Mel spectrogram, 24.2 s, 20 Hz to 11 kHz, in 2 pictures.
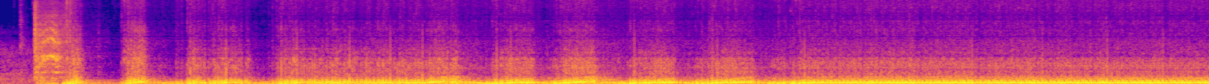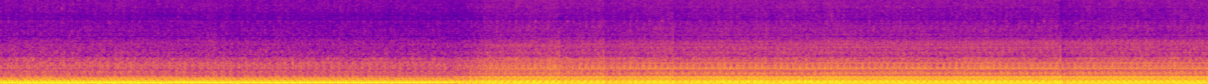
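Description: A 1980 Dodge 360 Mopar small block V8 with a rebuilt carburetor cranks through a rhythmic series of starter turns, fires up and settles into a loud, steady idle nearby, shifting slightly in tone later on.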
